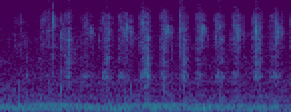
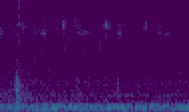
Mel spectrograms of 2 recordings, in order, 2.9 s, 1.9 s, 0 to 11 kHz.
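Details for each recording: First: 2010 Mercury Milan (same as Ford Fusion) rear wheel bearing, early-stage failure causing constant humming while driving; old bearing turned by hand gives gritty scratchy rasping, two or three pulses a second. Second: Brand-new rear wheel bearing for a 2010 Mercury Milan (same as Ford Fusion), spun by hand: almost silent, just a low murmur and faint light scratching, no hum or grind, unlike the humming old bearing it replaces.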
